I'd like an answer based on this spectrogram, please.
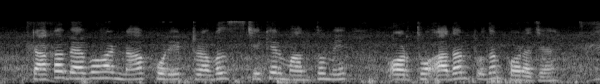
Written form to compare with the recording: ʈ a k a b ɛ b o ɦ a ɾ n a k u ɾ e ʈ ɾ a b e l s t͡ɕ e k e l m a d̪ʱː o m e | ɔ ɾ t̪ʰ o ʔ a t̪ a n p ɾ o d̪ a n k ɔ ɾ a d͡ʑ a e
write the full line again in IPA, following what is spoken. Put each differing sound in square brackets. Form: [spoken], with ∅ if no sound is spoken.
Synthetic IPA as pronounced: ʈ a k a b ɛ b o ɦ a ɾ n a k [o] ɾ e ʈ ɾ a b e l s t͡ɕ e k e [ɾ] m a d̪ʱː o m e | ɔ ɾ t̪ʰ o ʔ a [d̪] a n p ɾ o d̪ a n k ɔ ɾ a d͡ʑ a e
